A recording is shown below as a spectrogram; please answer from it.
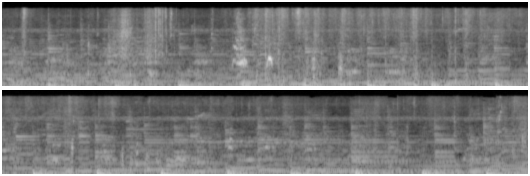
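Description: Chickens clucking, with a short, sharper call about two and a half seconds in, over background music with a steady beat.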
